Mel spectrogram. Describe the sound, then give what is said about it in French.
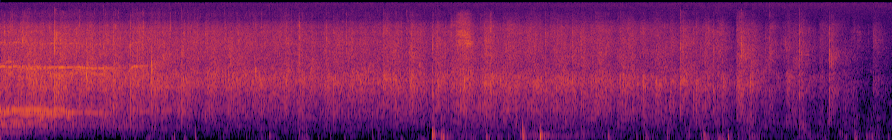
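Sustained applause from a large audience welcoming the first two performers, a dense wash of clapping that stays steady for several seconds, with a few sharper individual claps standing out before it slowly thins. “Maximum d'applaudissements pour elles, s'il vous plaît.”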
